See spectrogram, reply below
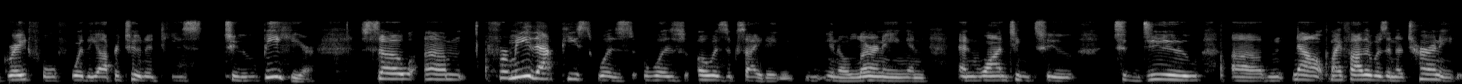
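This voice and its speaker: A woman's voice: mid-range voice, dry recording. A middle-aged woman born in Cuba, a podcast guest talking reflectively with frequent fillers and restarts. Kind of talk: conversational interview. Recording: dull lo-fi sound, dry.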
